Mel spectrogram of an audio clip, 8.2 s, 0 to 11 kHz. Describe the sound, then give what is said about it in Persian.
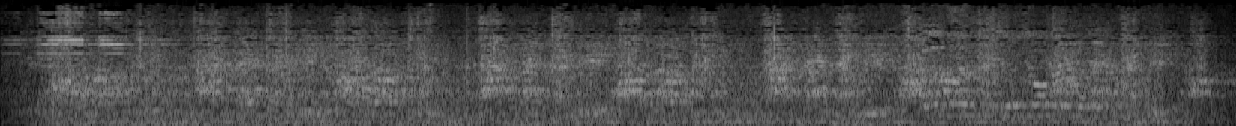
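Lawyers protest in front of the Central Bar Association building in Tehran, October 2022, against state violations of rights and freedoms. A large crowd chants and shouts in a steady, loud, unbroken mass of voices from start to finish. “این صدای وکلای دادگستری است. مقابل ساختمان کانون وکلای دادگستری مرکز در تهران در 20 مهر ماه 1401 در اعتراض به تعدی و تجاوز حکومت به حقوق و آزادی‌های”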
